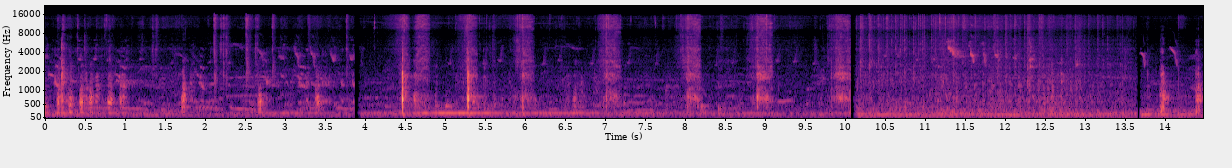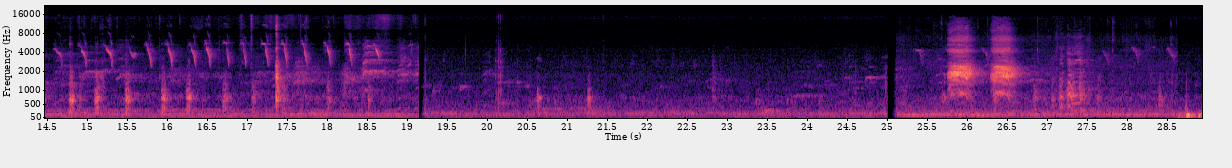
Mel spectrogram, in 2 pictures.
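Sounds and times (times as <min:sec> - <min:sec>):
birds chirping: 0:00.0 - 0:20.7
knife slicing on cutting board: 0:04.4 - 0:06.2, 0:07.9 - 0:08.2, 0:08.8 - 0:09.2.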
